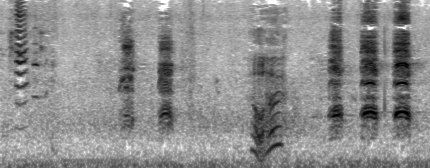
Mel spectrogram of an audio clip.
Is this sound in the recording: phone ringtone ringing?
no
